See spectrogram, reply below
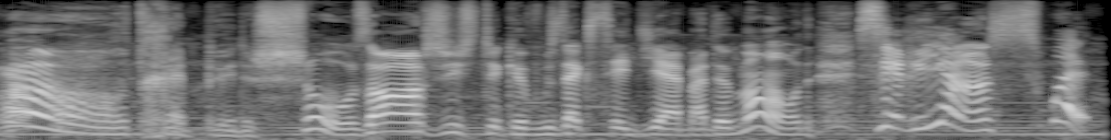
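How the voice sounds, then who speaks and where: A woman's voice: fairly low pitch, big pitch swings, measured pace, pushed and bright, exaggerated voice. A woman voicing a vindictive witch in a cartoon, theatrical, cajoling and menacing by turns. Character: vindictive old witch, falsely sweet, easily offended. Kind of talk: French cartoon dubbing. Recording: music behind the voice.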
